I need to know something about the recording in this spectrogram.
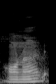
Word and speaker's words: honor: not uh pronounced here honest and honor H is not pronounced and our h o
